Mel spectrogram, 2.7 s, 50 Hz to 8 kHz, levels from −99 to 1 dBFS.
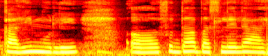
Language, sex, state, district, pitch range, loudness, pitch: Marathi, female, Maharashtra, Mumbai Suburban, 200-220 Hz, -13 LUFS, 210 Hz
